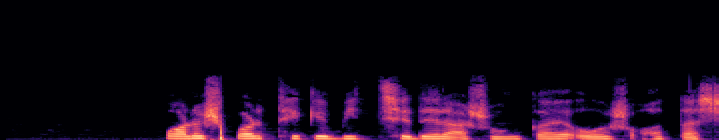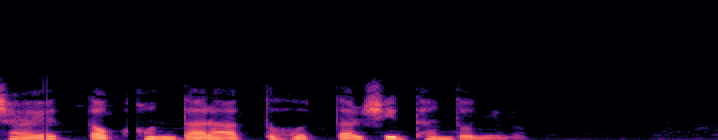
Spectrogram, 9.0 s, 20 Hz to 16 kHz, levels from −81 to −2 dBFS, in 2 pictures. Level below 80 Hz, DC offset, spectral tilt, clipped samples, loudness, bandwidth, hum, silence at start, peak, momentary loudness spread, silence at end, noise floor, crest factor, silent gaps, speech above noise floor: -56 dBFS; under 0.1%; -5.5 dB/octave; under 0.1%; -21 LUFS; 7.2 kHz; none; 1.05 s; -2 dBFS; 11 LU; 1.25 s; -73 dBFS; 20 dB; none; 53 dB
